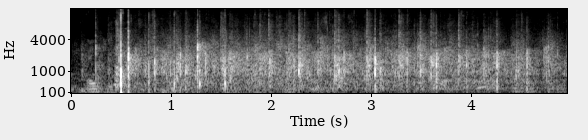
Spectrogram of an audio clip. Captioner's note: applause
